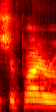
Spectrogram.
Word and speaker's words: Shapiro: time I don't know Shapiro I don't I have not seen footage of him enough he used to pronounce it shapy and he would correct you um and I want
